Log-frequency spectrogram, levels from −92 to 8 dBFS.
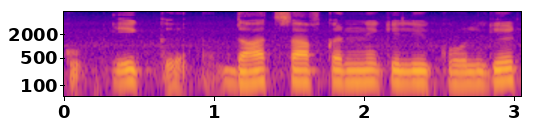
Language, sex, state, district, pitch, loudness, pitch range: Hindi, male, Haryana, Charkhi Dadri, 125 Hz, -18 LUFS, 120-125 Hz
